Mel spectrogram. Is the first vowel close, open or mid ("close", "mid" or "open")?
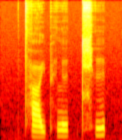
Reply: open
